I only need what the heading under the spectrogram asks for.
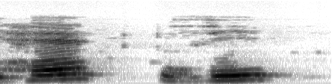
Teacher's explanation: Resiliência, então você tem resiliência, aí sim você tem uma paroxítona, ou seja, você tem a penúltima sílaba mais forte, você tem o fonema I aqui, então ele é uma semivogal, porque está pronunciado na mesma sílaba com uma vogal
